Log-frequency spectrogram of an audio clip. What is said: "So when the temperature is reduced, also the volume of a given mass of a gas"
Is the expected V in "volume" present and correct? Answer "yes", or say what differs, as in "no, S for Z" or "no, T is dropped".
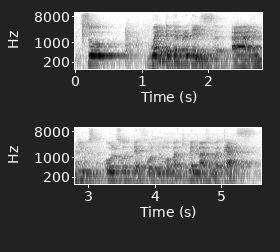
no, F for V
